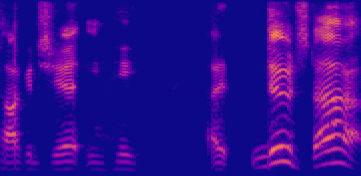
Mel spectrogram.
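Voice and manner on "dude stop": put-on shrill, very high, half-awake yell. Retelling waking up during a tattoo and telling the tattooist to stop, acting out own yell. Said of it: "And I'm like yelling".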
